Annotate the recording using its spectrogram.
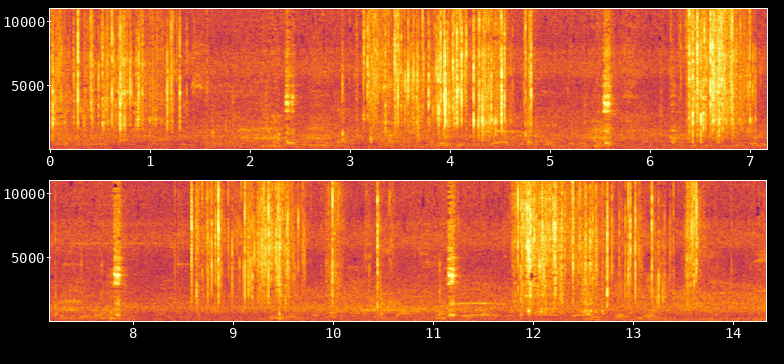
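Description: Gritty potting mix with perlite sprinkled by hand over a plastic seed tray: a crunching, rustling hiss in about five bursts of a second or so each.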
